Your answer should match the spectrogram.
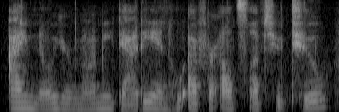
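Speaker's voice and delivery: ordinary talk, nothing marked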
